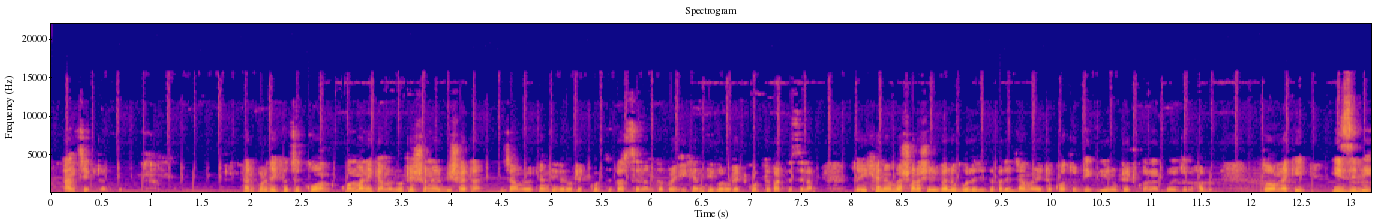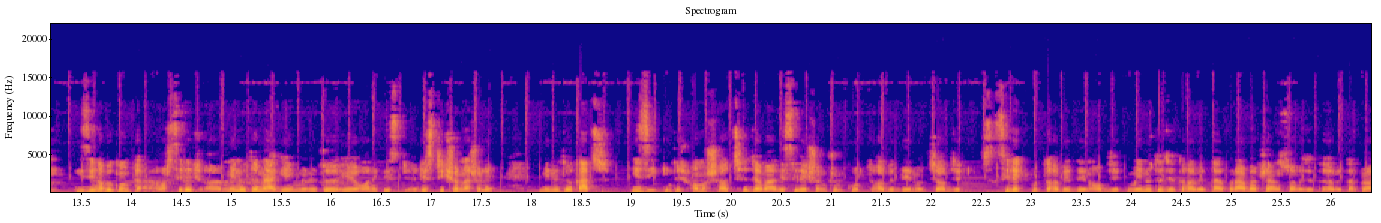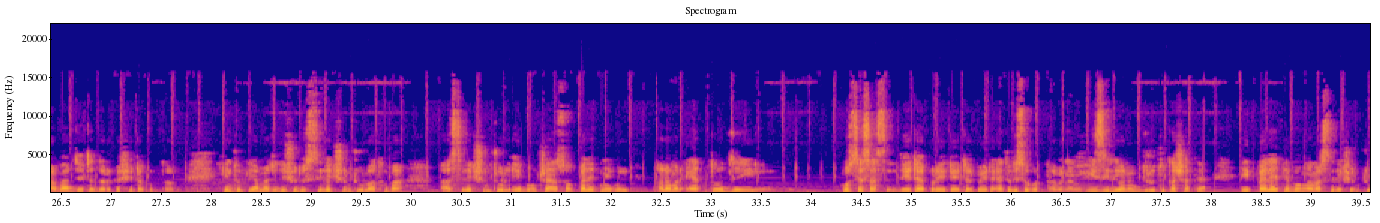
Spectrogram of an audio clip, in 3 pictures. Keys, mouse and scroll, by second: 0.3 click, 9.1 click, 12.6 ctrl+z, 20.7 click, 28.2 click, 32.8-39.5 drag.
